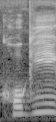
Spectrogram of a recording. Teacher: 그런데 모음과 모음 사이에 있는 기는 이게 유성음이거든. 그러니까 똑같은 기역이 첫 소리에서는 무성음으로 나고 모음과 모음 사이에서는 유성음으로 나요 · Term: 변이음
